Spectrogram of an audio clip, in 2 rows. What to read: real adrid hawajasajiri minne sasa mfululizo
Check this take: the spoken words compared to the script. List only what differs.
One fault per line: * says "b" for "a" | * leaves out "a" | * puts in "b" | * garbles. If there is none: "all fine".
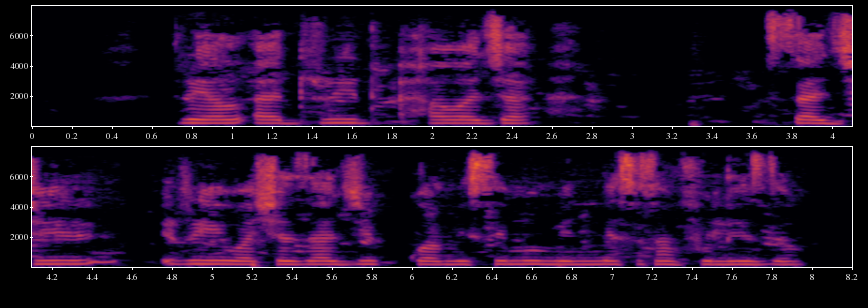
* puts in "wachezaji kwa misimu"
